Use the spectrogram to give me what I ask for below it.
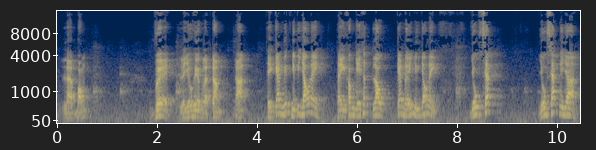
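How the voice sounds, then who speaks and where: A man's voice: sits high, bright, forceful tone, reverberant. A man teaching poetry in a chatty, casual way, full of examples and fillers. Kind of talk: casual spoken lesson.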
